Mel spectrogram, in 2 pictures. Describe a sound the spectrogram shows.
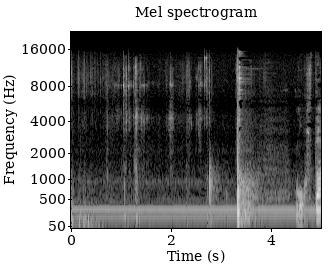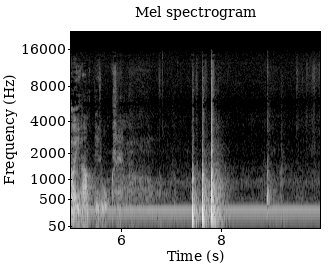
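Small metal parts clink and tap against each other on a hard surface.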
